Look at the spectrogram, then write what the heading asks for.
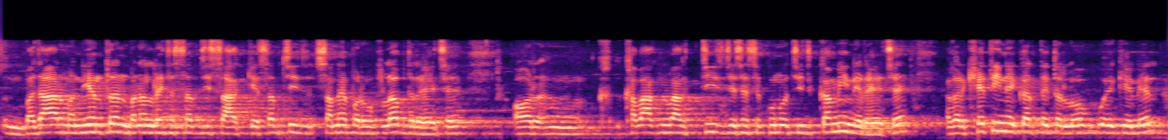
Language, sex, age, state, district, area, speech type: Maithili, male, 30-45, Bihar, Supaul, rural, spontaneous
